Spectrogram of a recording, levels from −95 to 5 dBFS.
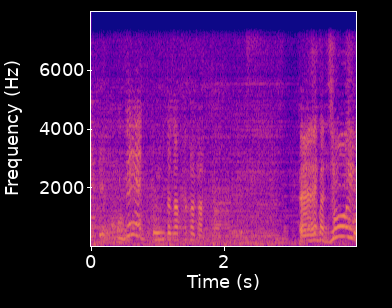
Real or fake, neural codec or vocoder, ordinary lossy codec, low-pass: fake; codec, 32 kHz, 1.9 kbps, SNAC; none; 7.2 kHz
